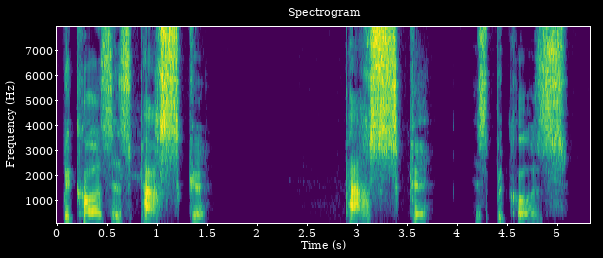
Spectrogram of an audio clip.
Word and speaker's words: parce: The S into the park makes it parce. Parce. – Parce. – Parce. Yes. Right. In spelling, it's spelled P-A-R-C-E, Q-U-E, in two words, parce.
